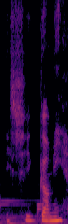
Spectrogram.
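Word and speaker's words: 石神: Ishigami. It's a compound, but oftentimes it's pronounced with Kun'yomi.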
